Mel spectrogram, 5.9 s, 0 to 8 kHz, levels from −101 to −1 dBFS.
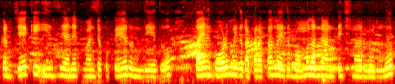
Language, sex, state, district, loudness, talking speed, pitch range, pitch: Telugu, female, Andhra Pradesh, Sri Satya Sai, -19 LUFS, 160 wpm, 195-225 Hz, 215 Hz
